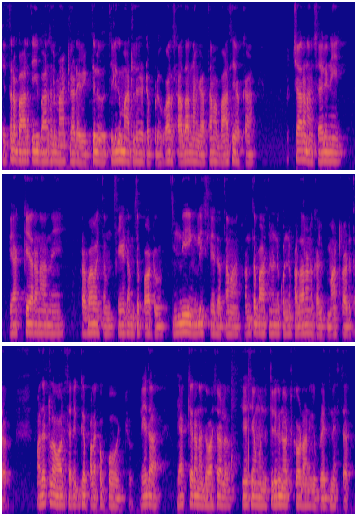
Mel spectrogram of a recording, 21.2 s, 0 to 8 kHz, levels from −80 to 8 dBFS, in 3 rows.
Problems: none marked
